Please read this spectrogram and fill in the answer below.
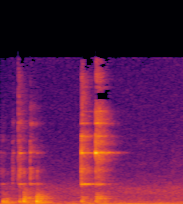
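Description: A single light clink with a short ring about a second in, from small hard painting things being handled on the table. It follows a few faint ticks of handling.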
